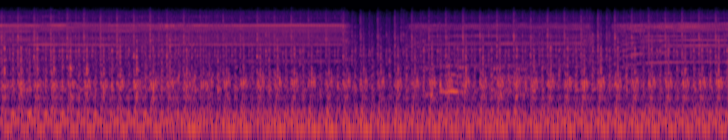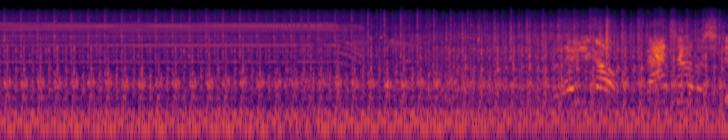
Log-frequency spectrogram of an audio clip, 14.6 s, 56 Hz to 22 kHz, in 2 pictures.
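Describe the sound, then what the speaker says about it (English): An old C50 tow truck's engine runs at a steady idle close by, a continuous low rumble with some rattling throughout. "I'm going to go fire the truck up and show you how the electric wheel lift works."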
